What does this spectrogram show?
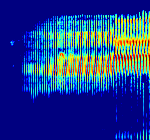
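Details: Excited male canary singing, readied for breeding: a rapid pulsed trill starts softly and swells in loudness, holding a steady mid-high pitch, then breaks into a faster, sharper, higher-edged trill at the end.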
